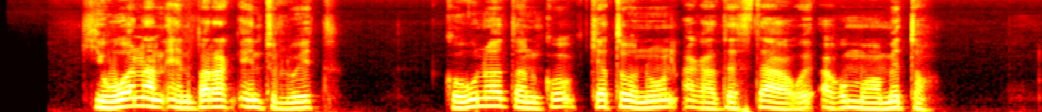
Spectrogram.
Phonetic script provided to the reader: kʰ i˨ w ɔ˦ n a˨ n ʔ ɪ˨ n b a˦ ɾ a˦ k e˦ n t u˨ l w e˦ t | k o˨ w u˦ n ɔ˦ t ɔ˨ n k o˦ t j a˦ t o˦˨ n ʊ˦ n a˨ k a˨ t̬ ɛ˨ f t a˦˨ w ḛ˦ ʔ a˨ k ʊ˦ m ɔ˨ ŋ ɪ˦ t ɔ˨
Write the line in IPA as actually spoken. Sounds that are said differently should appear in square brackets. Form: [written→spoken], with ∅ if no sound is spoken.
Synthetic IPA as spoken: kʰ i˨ w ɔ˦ n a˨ n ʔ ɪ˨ n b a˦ ɾ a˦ k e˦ n t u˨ l w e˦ t | k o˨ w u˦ n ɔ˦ t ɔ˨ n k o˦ [t→k] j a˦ t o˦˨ n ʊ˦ n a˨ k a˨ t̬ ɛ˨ [f→s] t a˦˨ w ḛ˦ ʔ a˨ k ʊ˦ m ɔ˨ [ŋ→m] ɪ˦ t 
